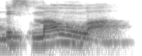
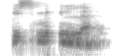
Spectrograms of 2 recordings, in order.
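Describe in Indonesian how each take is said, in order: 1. Vokalnya 'a' dan 'l' dibaca tebal. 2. Vokalnya 'i' dan 'l' dibaca tipis. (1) "Kalau bisma akan baca tebal" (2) "karena kasrah akan baca bismil"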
